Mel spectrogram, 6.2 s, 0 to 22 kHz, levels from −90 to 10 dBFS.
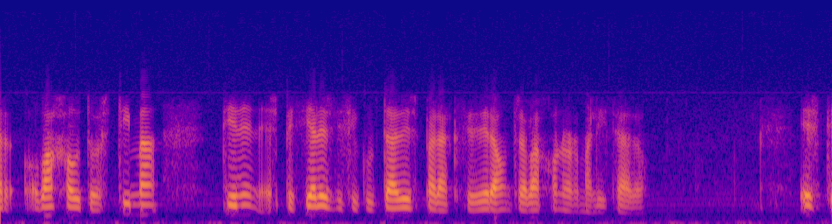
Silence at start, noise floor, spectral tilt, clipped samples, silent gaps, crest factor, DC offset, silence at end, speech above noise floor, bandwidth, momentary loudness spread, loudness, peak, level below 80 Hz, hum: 0 s; -58 dBFS; -4.5 dB/octave; under 0.1%; none; 20 dB; under 0.1%; 0 s; 33 dB; 6.4 kHz; 9 LU; -25 LUFS; -6 dBFS; -68 dBFS; none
